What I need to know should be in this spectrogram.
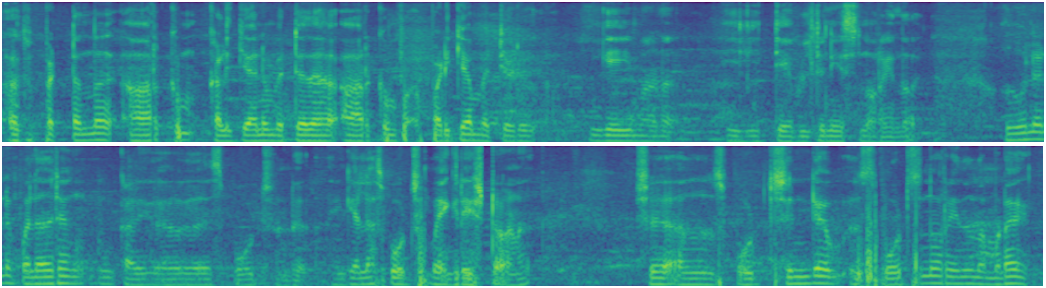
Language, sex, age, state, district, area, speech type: Malayalam, male, 18-30, Kerala, Idukki, rural, spontaneous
